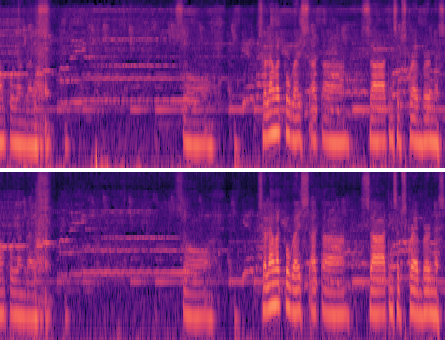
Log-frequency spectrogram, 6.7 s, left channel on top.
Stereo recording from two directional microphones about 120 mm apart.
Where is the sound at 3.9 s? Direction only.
50° right (ahead or behind).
